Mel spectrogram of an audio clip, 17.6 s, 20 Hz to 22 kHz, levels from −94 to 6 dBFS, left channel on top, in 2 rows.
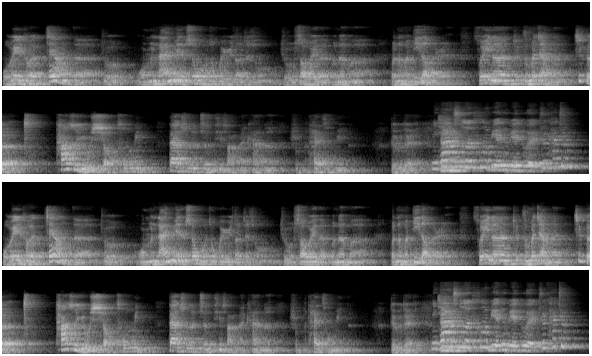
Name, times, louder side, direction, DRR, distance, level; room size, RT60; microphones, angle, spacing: voice 1, 0.0-5.5 5.8-6.8 7.1-9.2 9.6-11.0 11.3-14.1 14.6-15.7, right 1 dB, 85° right, 2 dB, 1.1 m, -25 dB
voice 2, 15.3-17.3, right 1 dB, 65° right, 0 dB, 0.6 m, -23 dB
6.3 x 3.1 x 4.8 m, 0.99 s
head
